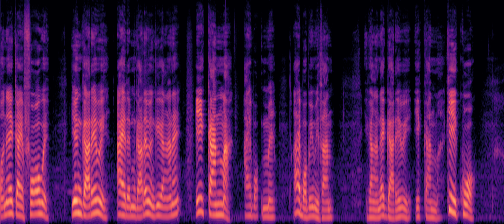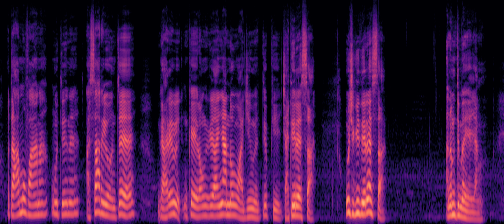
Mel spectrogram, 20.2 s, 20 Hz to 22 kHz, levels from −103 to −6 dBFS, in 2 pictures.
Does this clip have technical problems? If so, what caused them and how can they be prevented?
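Yes. Two single sharp clicks occur, at 4.51 s and 17.65 s. Each is likely caused by dropped samples. A handful of samples vanish, so the waveform jumps abruptly to a later value. Larger buffers and a less loaded recording system prevent this.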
